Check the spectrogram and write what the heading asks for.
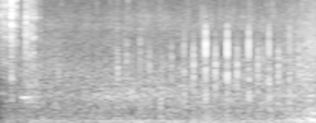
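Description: Trailer sound design: a low rumble swelling, with a quick run of mechanical clicks, about ten a second, in the second half, leading into loud music.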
